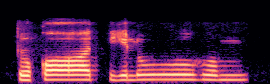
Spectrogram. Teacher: ko hukumnya mad tabi'i dibaca panjang 2 harokat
